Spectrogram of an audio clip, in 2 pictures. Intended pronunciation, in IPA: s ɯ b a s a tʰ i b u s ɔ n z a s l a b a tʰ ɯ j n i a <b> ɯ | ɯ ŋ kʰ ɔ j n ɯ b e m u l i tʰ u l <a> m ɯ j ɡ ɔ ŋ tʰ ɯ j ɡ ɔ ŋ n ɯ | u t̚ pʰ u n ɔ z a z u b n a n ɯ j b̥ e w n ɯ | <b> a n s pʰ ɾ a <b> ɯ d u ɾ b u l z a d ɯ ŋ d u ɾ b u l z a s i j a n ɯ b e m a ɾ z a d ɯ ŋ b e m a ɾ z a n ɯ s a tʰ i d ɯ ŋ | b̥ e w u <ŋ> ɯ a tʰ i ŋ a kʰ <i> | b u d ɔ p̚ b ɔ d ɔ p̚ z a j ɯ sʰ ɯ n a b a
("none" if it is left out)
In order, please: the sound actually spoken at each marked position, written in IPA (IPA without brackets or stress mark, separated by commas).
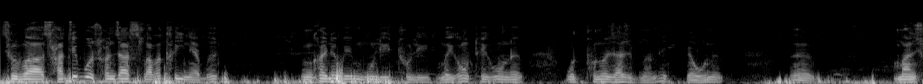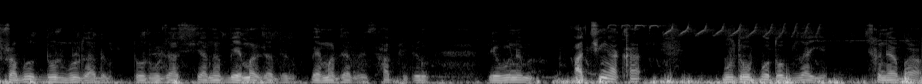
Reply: b, i, m, b, n, a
